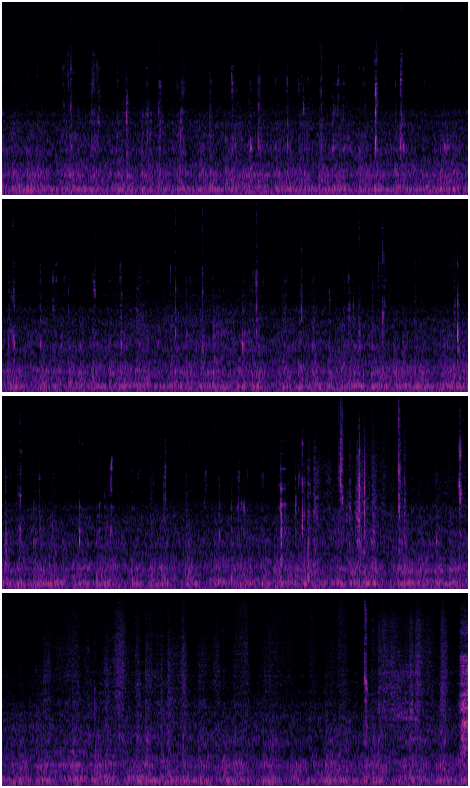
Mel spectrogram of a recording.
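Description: A person chewing food, with small clicks and scrapes of a metal fork against a styrofoam takeout box, over a steady low hum. The clicks come thicker in the last third, when a paper napkin is rubbed over the mouth.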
